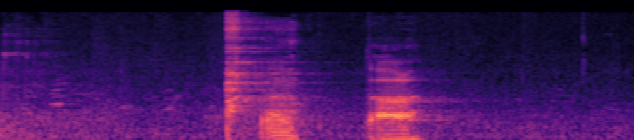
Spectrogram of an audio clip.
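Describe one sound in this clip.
Glasses clink together.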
